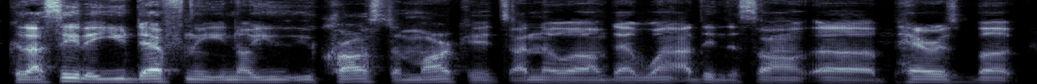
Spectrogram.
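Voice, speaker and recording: Laid-back low-voiced male podcast host. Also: flat delivery, quick pace, dry recording, clean studio sound. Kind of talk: casual interview conversation.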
